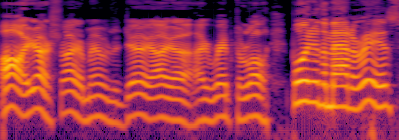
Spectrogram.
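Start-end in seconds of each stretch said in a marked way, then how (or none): 0.0-2.7 showy, put-on fancy voice. Joking about changing voices, then switching into a put-on fancy voice. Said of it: "'cause it's not my fancy voice".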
